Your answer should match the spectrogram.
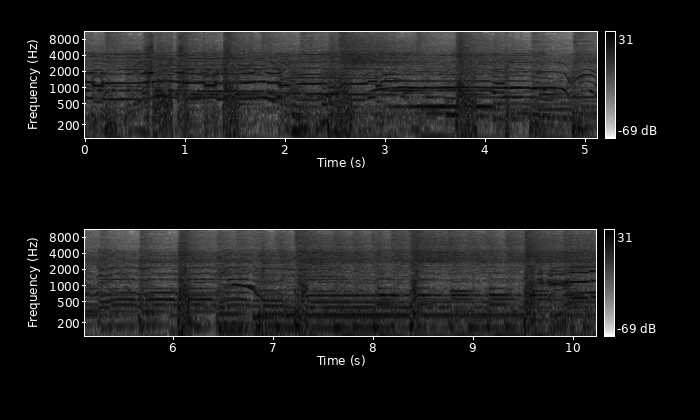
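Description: A live blues band playing an instrumental passage: electric guitar to the fore over drums and upright bass, with long held lead notes that bend in pitch.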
